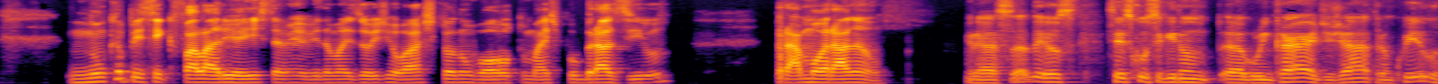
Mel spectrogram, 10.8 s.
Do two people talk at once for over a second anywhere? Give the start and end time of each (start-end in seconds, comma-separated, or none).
none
